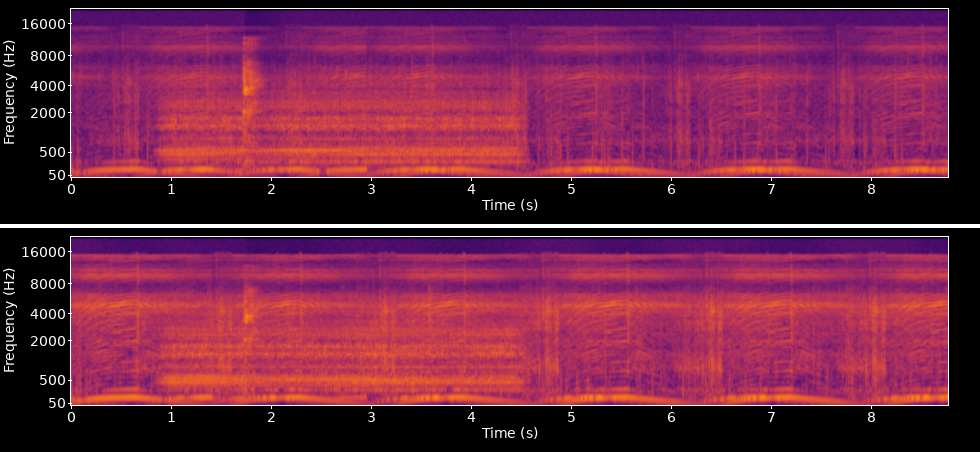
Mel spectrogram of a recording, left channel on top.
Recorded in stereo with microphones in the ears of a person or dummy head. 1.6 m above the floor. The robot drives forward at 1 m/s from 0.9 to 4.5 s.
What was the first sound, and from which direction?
A camera shutter, 75° left (ahead or behind).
